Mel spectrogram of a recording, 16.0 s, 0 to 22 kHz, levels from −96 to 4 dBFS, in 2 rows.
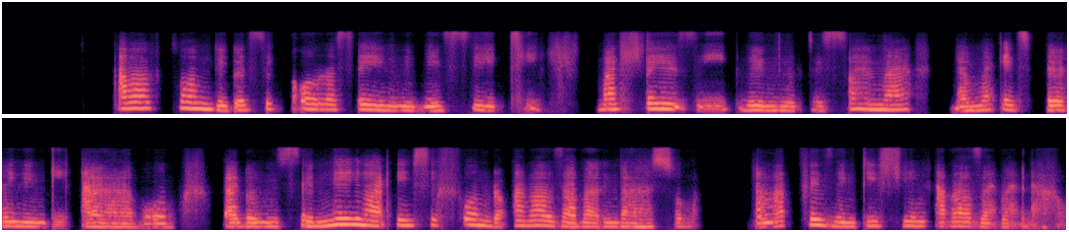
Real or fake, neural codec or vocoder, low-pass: fake; codec, 16 kHz, 0.5 kbps, FreqCodec, smaller model; 7.2 kHz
